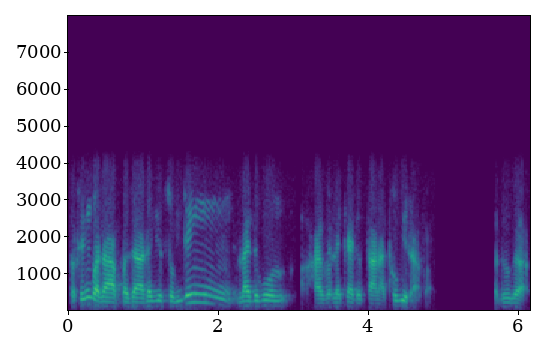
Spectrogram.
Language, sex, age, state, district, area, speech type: Manipuri, male, 30-45, Manipur, Kakching, rural, conversation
